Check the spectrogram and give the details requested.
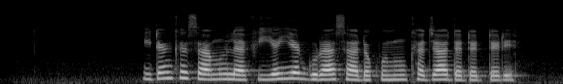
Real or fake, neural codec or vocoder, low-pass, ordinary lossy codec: real; none; 10.8 kHz; none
